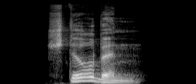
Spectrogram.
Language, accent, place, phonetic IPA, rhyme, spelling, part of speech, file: German, Germany, Berlin, [ʃtʏʁbn̩], -ʏʁbn̩, stürben, verb, De-stürben.ogg
- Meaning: first/third-person plural subjunctive II of sterben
